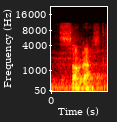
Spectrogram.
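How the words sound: The word ends with an S sound.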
